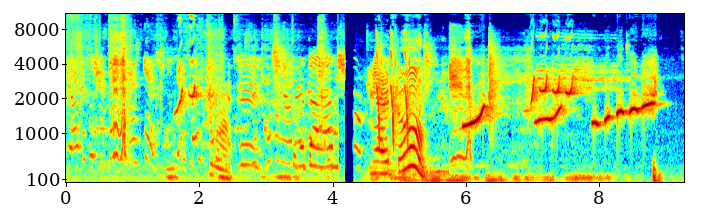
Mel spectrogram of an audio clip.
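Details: Talking pet parrot chattering in rapid speech-like syllables, then a swooping harmonic call and a series of rising whistles near the end, with a faint low hum indoors.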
